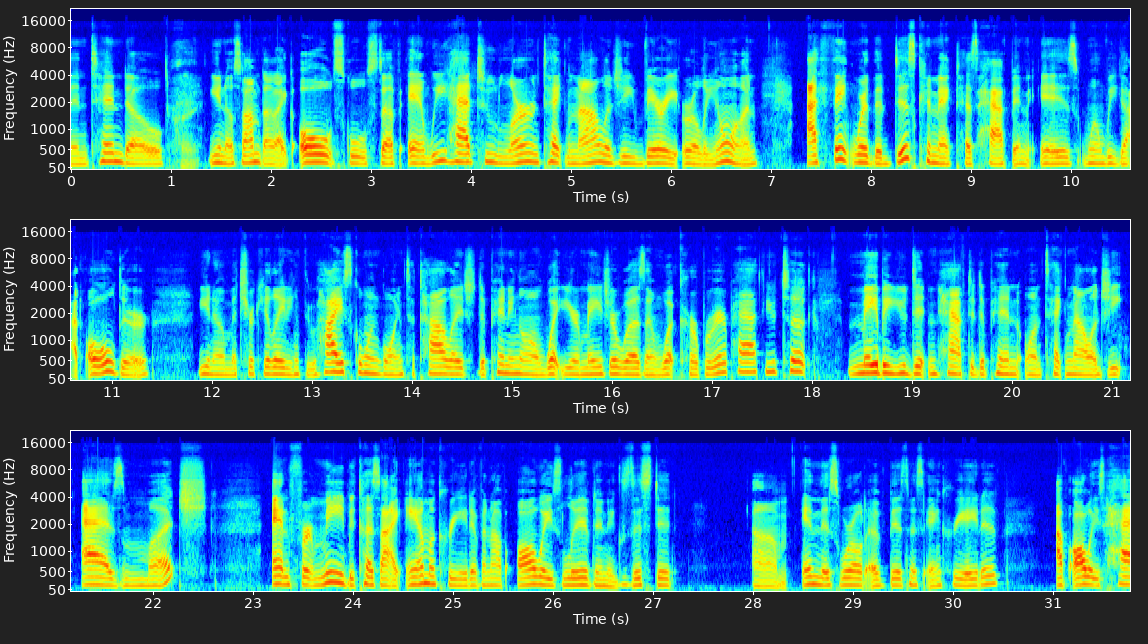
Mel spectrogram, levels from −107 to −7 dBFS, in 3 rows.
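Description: Two devices are likely running on separate, unsynchronised clocks that drift apart by around 700 ppm, so a single sample is dropped or repeated roughly every 30 ms. From 0.12 s to 31.76 s these clock slip clicks form a faint, steady rattle beneath the speech.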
